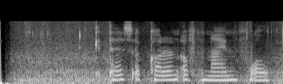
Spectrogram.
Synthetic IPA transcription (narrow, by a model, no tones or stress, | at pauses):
ɪthɛsə̰kʰɔɹə̃nʔɔfnãɪ̃nfɔl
